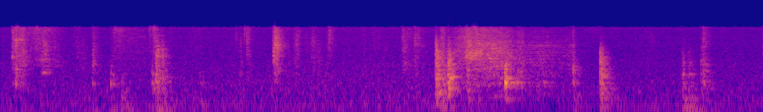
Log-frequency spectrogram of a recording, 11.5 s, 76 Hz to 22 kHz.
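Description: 2x4 boards knocking and bumping against a wooden table frame as they are handled into place, with a longer stretch of wood scraping on wood about six and a half seconds in.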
